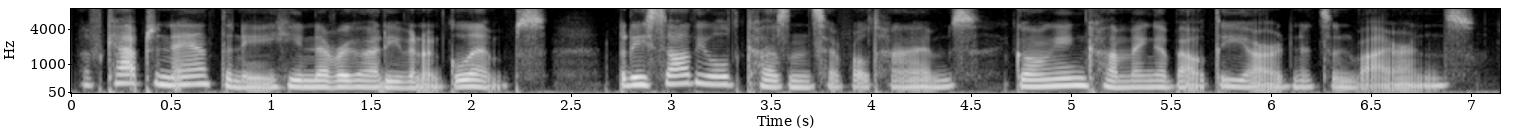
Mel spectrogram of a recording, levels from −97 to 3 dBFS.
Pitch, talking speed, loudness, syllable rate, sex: 200 Hz, 220 wpm, -20 LUFS, 6.2 syllables/s, female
